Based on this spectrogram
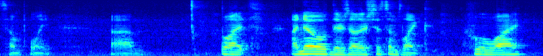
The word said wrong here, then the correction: Huawei: or rather Huawei, that's how you pronounce it, kind of the Chinese manufacturer.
